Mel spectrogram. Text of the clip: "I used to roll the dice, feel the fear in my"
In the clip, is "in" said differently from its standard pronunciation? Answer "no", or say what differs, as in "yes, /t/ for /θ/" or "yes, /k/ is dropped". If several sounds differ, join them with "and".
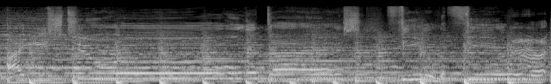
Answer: yes, /l/ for /n/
